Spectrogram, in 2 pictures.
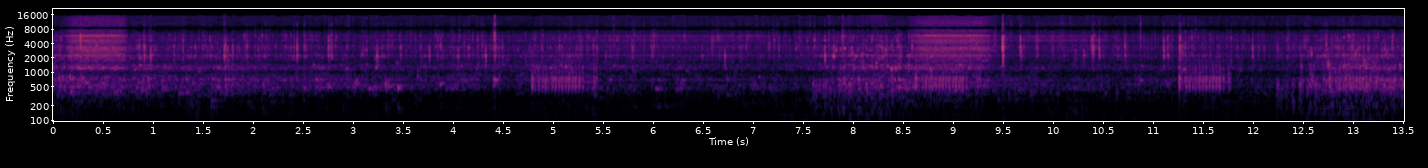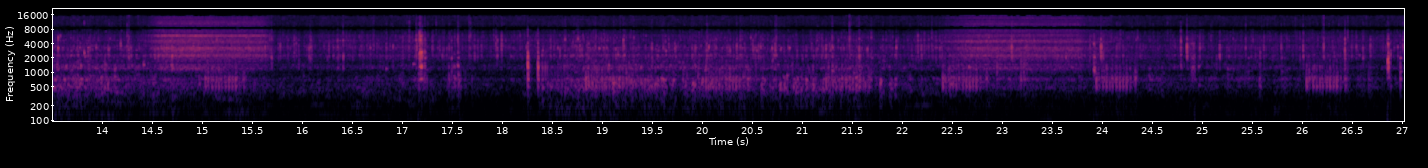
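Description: Underwater water noise picked up by a submerged camera: a continuous bubbling, sloshing wash with louder bursts every few seconds.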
